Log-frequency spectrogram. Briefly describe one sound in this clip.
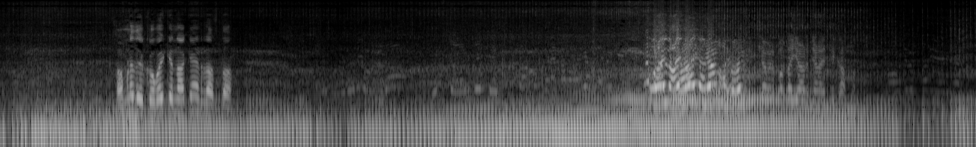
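A motorcycle engine rumbles steadily up close as it rides over a rough dirt track.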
